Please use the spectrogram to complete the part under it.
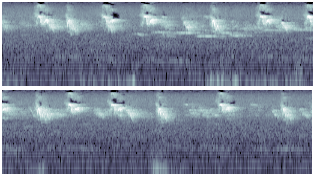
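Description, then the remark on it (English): A robin sings outdoors in a steady run of bright, quick, high chirping phrases repeated about twice a second, over a low rumble of wind or background noise. “Do you want me to do the for the Robin?”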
